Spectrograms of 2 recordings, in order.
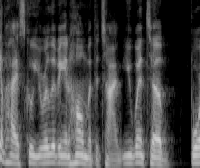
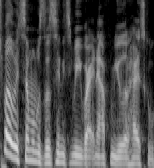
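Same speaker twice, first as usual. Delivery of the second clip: usual speaking voice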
